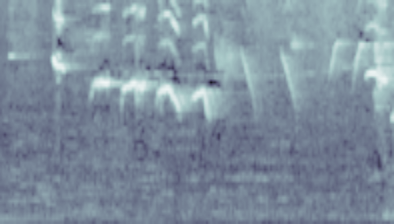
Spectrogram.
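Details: White-rumped shama of the Borneo form singing vigorously: a run of clear whistled phrases, some sliding and some warbled, broken by short high sharp notes, with quiet background hiss.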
